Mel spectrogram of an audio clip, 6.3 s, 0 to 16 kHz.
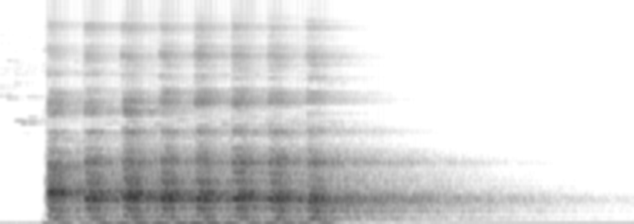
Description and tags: A new monster laugh 2012!!!! I'm back officially!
